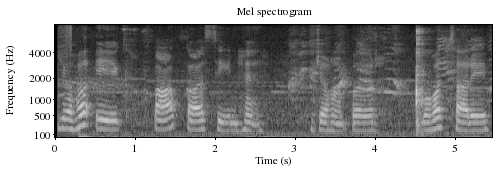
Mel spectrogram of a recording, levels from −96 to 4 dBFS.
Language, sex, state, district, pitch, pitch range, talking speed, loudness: Hindi, female, Chandigarh, Chandigarh, 185 Hz, 165-205 Hz, 110 wpm, -25 LUFS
